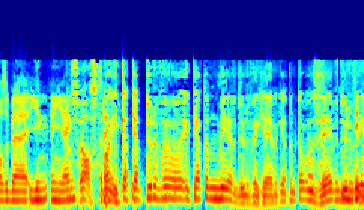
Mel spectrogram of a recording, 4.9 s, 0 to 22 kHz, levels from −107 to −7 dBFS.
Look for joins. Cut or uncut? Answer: cut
